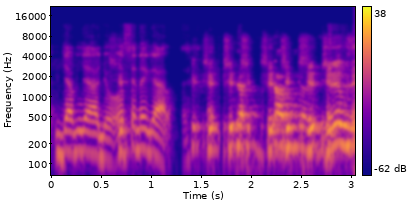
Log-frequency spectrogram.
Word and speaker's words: Diamniadio: Tu as le data center qui a été mis en place à Damandio. Damandio, j'arriverai à le prononcer correctement. Diamniadio, au Sénégal. Je vais vous aider, Fabrice. Diam Nia Dio.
